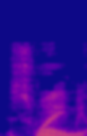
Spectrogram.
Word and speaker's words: Swaim: Paul Molitor, David Sveam? Am I pronouncing that right? – Dale Swaim? – Swaim. Okay, Ollie Brown or Greg Vaughn? – I'm going to go Ollie Brown.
